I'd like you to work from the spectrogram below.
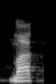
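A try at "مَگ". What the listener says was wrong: মা গই, এটা হচ্ছে গাফ, ঠিক আছে। গই এর মতো, গাফ।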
